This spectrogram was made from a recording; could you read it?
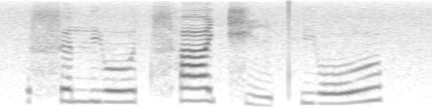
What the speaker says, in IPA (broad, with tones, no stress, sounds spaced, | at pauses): s ə˥ n j o˥ ʊ̯ t͡sʰ ä˥ t͡ɕ i˨˩ t̪ʰ j o˧˥ ʊ̯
